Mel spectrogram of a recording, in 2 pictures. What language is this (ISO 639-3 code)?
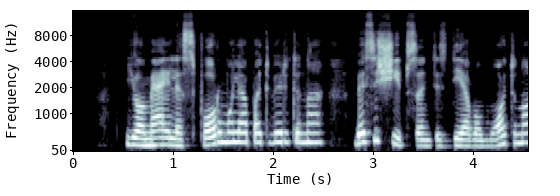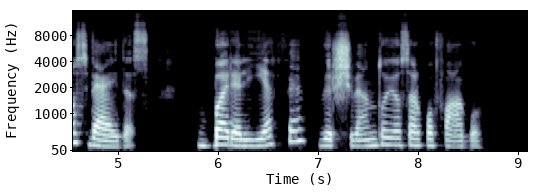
lit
